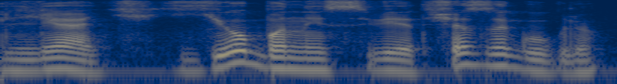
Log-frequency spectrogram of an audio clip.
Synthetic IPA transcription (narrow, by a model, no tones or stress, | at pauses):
lʲætʲjobənɨjsvʲe̞t̪ɕas̬zɐɡuɡlʲʊ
